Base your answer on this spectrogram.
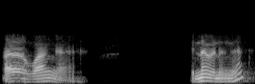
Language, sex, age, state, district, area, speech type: Tamil, male, 45-60, Tamil Nadu, Dharmapuri, rural, conversation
